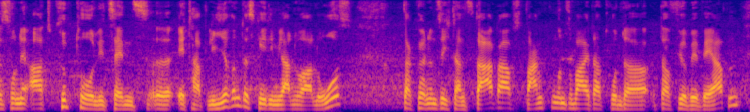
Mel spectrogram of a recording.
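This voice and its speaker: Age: adult. Sex: man. Pitch: mid. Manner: hesitant, filler-heavy explainer. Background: faint traffic. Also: a little mellow. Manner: hesitant, many filler sounds and restarts. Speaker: interview guest, blockchain expert. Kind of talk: explanatory interview talk. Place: in Frankfurt, near traffic.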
